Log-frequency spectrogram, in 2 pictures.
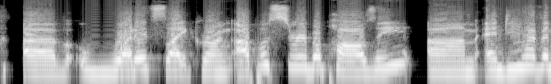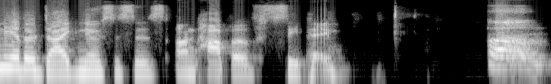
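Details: Adult woman speaking; normal speech.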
